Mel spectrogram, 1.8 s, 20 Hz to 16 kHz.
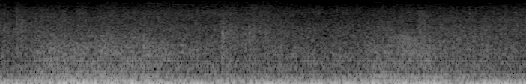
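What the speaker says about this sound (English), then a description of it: "Take that nuclear explosion to the face" A nuclear explosion in the mech combat game MechWarrior 5: Mercenaries gives a dense, continuous roar of rumbling blast noise that stays loud and steady throughout.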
